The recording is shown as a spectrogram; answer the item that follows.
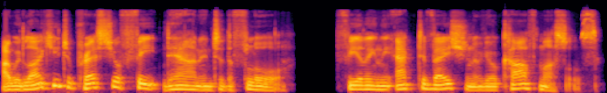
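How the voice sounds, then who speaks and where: A man leading a scripted guided meditation in a gentle, measured, instructive manner. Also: lowish voice, expressive.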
